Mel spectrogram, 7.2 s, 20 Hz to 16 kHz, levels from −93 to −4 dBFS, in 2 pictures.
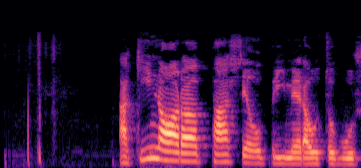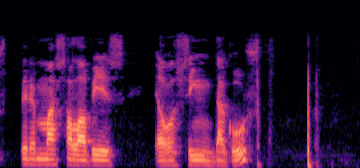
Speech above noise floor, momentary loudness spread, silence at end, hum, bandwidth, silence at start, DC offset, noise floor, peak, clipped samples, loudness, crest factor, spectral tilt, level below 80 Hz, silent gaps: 52 dB; 19 LU; 0.5 s; none; 7.4 kHz; 1.2 s; under 0.1%; -74 dBFS; -4 dBFS; under 0.1%; -22 LUFS; 20 dB; -6.5 dB/octave; -54 dBFS; none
